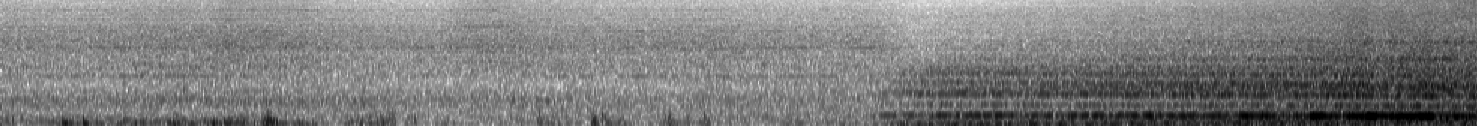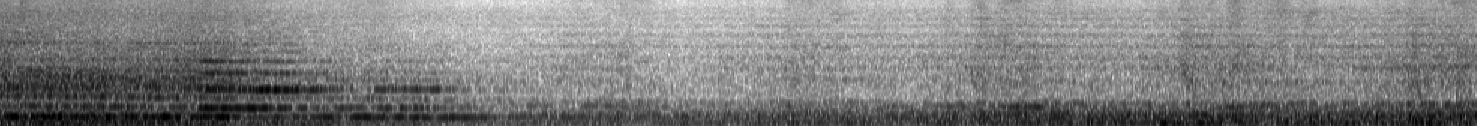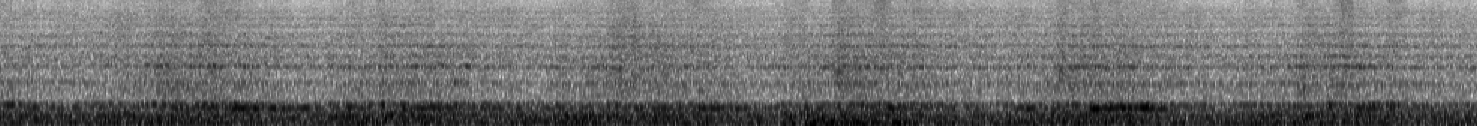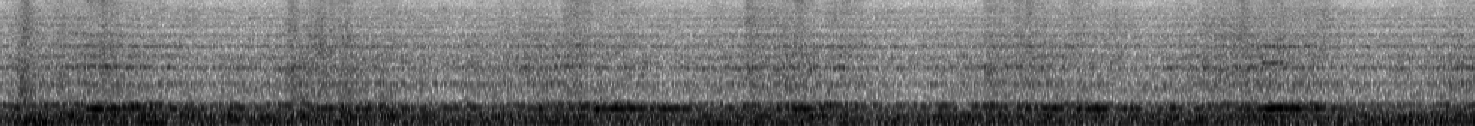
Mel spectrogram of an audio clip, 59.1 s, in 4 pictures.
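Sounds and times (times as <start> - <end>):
steel wheels rumbling on rail: 0.0 - 59.0
whining tone: 8.8 - 20.6.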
